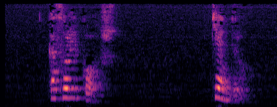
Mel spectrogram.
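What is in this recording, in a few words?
"kapa", Greek alphabet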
